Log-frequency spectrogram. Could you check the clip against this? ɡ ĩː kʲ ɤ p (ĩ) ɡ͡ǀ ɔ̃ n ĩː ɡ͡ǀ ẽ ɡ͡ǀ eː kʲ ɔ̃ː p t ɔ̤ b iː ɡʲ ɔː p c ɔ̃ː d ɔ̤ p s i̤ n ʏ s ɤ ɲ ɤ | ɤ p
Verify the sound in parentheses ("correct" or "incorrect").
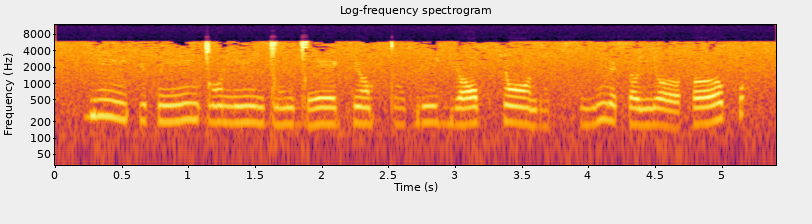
incorrect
